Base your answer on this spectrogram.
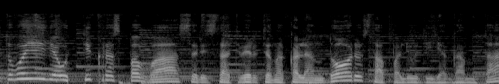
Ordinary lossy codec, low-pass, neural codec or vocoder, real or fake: MP3, 48 kbps; 14.4 kHz; none; real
